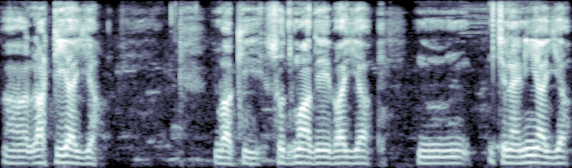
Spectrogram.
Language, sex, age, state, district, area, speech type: Dogri, male, 60+, Jammu and Kashmir, Udhampur, rural, spontaneous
